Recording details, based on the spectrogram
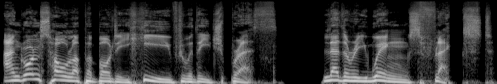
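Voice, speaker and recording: Male narrator for audio drama, lively swings in pitch, dry close studio sound. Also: measured pace, no room sound. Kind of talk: dramatic scripted fiction narration.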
